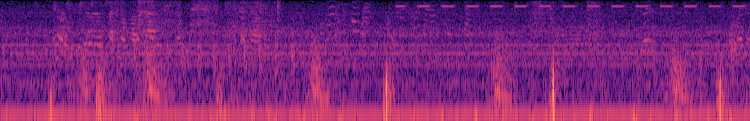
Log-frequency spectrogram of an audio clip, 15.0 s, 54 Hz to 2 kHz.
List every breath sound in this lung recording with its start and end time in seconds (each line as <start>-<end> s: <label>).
2.66-3.55 s: inhalation
2.88-3.51 s: wheeze
6.00-6.93 s: inhalation
6.17-6.85 s: wheeze
9.66-10.51 s: inhalation
9.89-10.44 s: wheeze
13.38-14.23 s: inhalation
13.59-14.19 s: wheeze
